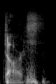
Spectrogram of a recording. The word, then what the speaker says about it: Darth: DQ, do you think it's Dark Vader? It's Darth.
